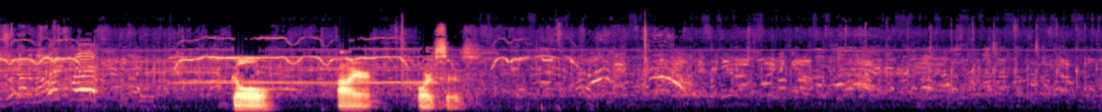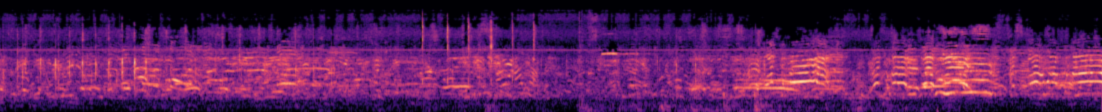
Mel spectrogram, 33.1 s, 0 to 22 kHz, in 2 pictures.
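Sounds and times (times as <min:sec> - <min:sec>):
distant shouts of players and spectators: 0:00.0 - 0:33.0.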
